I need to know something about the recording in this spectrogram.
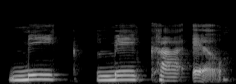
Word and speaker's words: Mikael: Mikael, pronounced Mekael, meaning in modern Hebrew, who is like God.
